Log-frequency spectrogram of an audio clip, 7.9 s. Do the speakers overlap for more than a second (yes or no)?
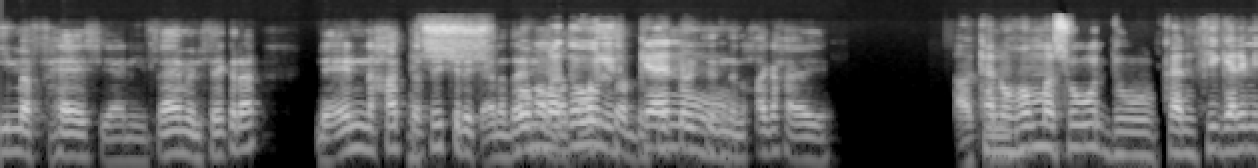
yes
